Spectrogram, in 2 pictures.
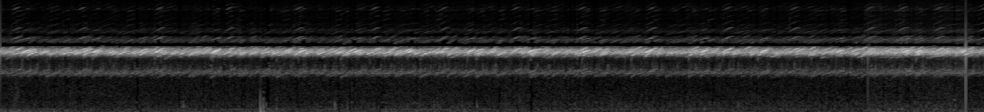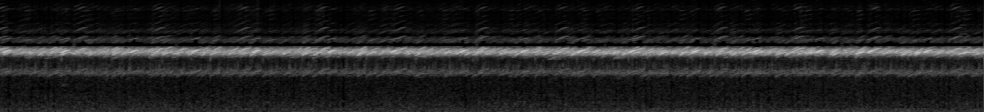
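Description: Dense, steady chorus of spring peepers: many frogs giving high, piping peeps that overlap into one continuous shrill.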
